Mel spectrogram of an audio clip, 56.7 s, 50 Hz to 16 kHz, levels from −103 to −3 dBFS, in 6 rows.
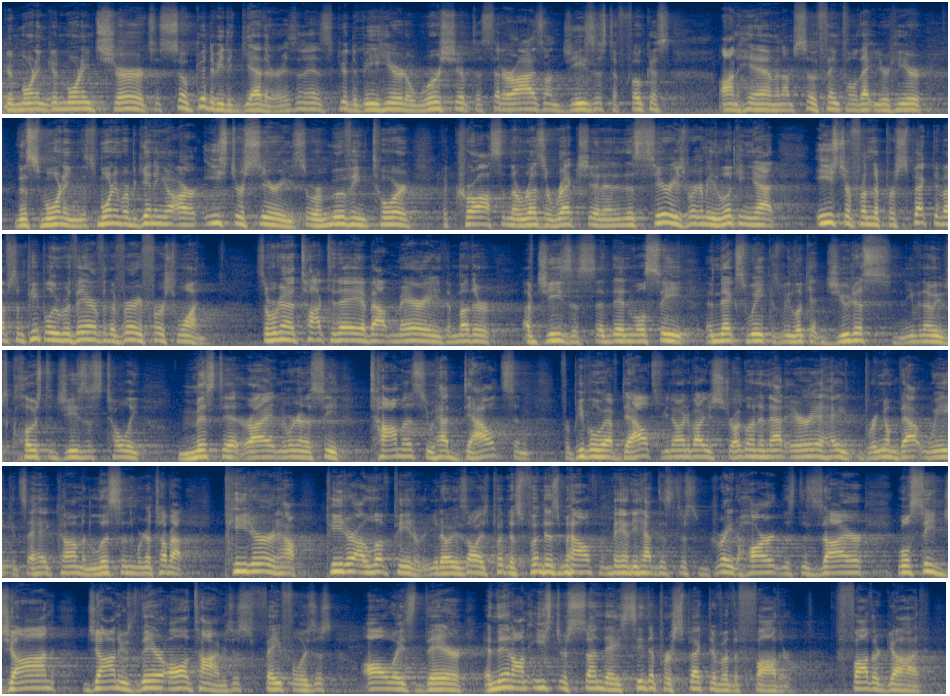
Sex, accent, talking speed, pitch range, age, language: male, American, 220 wpm, 150-175 Hz, 40-59, English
